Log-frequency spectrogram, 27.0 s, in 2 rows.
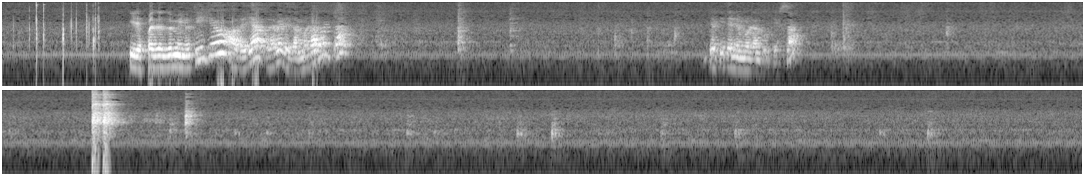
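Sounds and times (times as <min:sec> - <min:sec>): patty sizzling on a griddle: 0:04.2 - 0:09.0, 0:10.0 - 0:27.0
spatula tapping and scraping: 0:05.6 - 0:06.6, 0:07.3 - 0:08.6, 0:18.4 - 0:20.8, 0:21.6 - 0:23.1, 0:24.4 - 0:25.4.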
